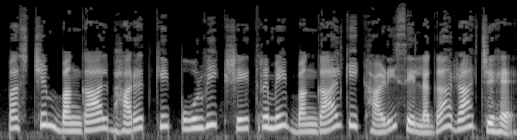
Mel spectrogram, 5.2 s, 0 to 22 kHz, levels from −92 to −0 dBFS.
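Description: No technical faults can be heard anywhere in the speech signal, which stays intact and continuous throughout.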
